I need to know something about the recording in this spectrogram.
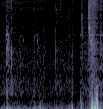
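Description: Near silence with a few faint handling clicks, then one brief knock near the end as two wireless earbuds are pushed down into a glass of water.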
